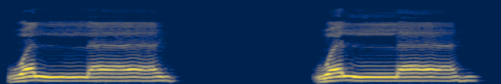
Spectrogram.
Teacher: القصر في الألف مع تسهيل الهمزة بين بين مع الروم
